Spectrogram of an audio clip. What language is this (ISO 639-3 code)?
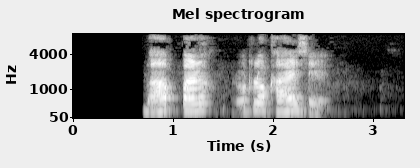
kxp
